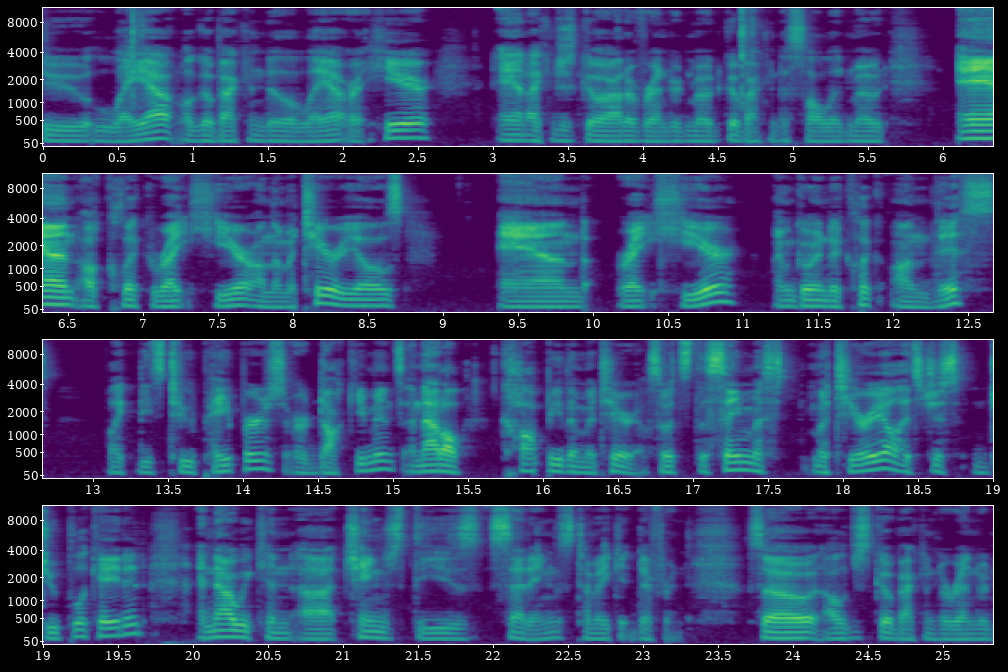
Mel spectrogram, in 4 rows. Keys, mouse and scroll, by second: 0.0-0.5 right drag, 0.5 click, 4.5 click, 15.6-24.8 drag, 24.8 z.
